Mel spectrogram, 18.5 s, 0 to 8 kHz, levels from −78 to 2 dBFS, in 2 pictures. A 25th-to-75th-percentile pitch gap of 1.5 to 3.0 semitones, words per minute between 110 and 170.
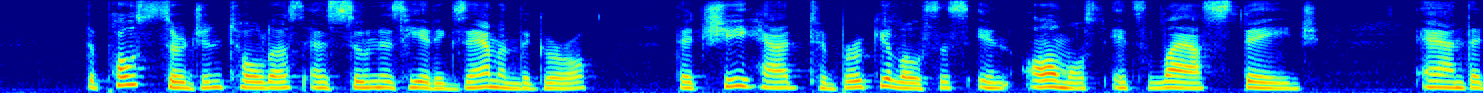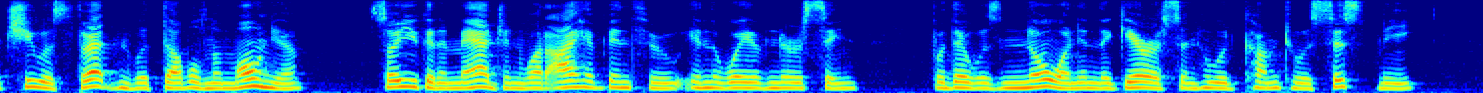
No: narrow, 2.4 semitones; average, 190 wpm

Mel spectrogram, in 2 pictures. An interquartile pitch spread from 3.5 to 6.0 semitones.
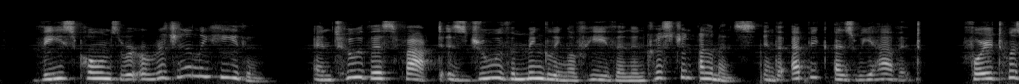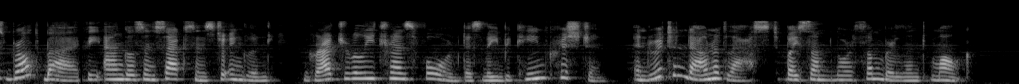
Yes: wide, 5.5 semitones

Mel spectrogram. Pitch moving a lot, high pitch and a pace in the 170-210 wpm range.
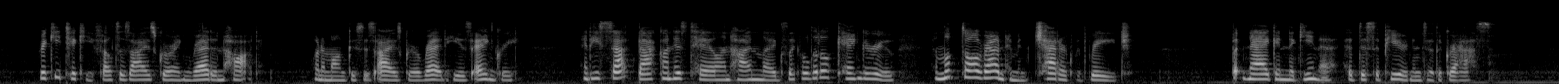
No: average, 4.4 semitones; high, 220 Hz; average, 190 wpm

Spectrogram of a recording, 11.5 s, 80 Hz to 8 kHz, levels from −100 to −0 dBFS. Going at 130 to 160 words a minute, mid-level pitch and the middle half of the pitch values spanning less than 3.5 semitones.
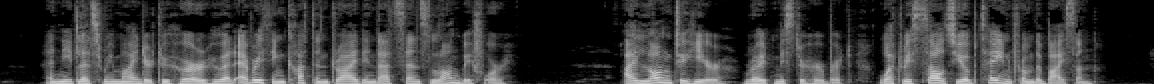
Yes: average, 155 wpm; medium, 165 Hz; average, 3.0 semitones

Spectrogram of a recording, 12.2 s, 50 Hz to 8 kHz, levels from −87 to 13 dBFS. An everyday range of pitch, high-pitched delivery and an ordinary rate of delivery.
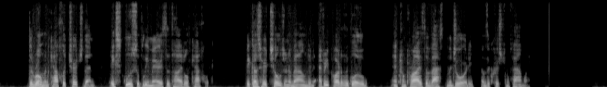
No: average, 4.2 semitones; low, 115 Hz; average, 150 wpm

